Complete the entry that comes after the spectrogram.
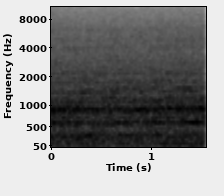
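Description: A Class 465 electric train runs in Train Sim World 3, a steady rolling rumble with a sustained motor whine, even and continuous for the whole short stretch.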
